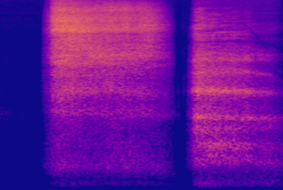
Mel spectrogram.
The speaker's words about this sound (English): Take a nice deep breath.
